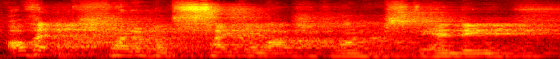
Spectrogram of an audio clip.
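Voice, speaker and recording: Young man acting eager, high-pitched awkward suitor, echoing. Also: a little fast, fairly bright tone, far from the mic, close to an everyday voice. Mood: enthusiastic. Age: teenager or young adult high school student. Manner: projected, eager stage delivery. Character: Bill, eager, awkward young man making small talk. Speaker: student actor in a high school one-act play. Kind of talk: stage comedy acting. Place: high school auditorium stage. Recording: echoey auditorium recorded from afar, noisy.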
